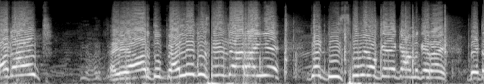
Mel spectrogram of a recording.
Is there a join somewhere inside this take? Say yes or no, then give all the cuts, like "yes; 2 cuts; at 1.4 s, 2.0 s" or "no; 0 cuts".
no; 0 cuts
